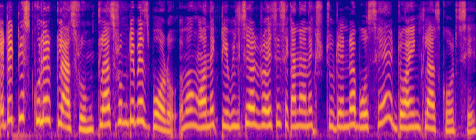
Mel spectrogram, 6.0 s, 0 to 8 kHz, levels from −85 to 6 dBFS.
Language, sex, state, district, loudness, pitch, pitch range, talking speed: Bengali, female, West Bengal, Jalpaiguri, -13 LUFS, 310 Hz, 280-355 Hz, 230 wpm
